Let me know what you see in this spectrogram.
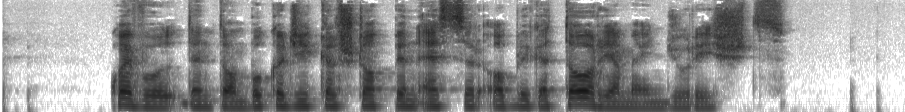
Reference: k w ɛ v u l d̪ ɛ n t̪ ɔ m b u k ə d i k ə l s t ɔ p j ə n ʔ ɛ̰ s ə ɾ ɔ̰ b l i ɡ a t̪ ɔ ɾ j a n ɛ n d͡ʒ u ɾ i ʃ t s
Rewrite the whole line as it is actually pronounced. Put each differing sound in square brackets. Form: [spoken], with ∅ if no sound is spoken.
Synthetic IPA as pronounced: k w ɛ v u l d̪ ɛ n t̪ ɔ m b u k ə [d͡ʒ] i k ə l [ʃ] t ɔ p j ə n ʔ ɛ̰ s ə ɾ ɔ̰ b l i ɡ a t̪ ɔ ɾ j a [m] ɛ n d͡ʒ u ɾ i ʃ t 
